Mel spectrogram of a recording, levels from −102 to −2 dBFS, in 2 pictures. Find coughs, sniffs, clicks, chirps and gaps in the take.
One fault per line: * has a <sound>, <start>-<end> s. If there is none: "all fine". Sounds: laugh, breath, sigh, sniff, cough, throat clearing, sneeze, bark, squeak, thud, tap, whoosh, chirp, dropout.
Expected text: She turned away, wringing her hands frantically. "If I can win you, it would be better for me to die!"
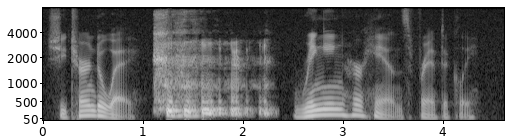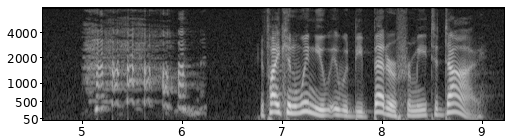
* has a laugh, 1.1-2.4 s
* has a laugh, 5.0-6.3 s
